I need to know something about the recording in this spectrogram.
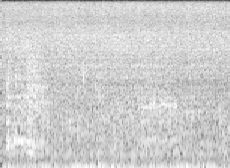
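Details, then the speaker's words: Childhood Meccano toy steam engine fired up for the first time in years: steady rhythmless high hiss of steam leaking from the top, where a fibre washer is not sealing properly; water also dribbling out. "Yeah, I've definitely got a leak out of the top there. That's not sealing properly."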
